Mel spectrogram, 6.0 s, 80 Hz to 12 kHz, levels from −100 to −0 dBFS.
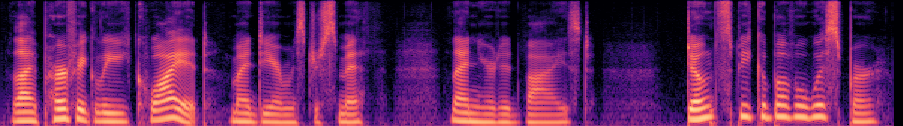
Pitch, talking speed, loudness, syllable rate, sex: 190 Hz, 140 wpm, -18 LUFS, 4.9 syllables/s, female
